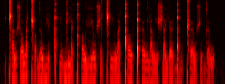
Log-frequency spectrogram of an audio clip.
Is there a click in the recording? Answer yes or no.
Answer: yes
